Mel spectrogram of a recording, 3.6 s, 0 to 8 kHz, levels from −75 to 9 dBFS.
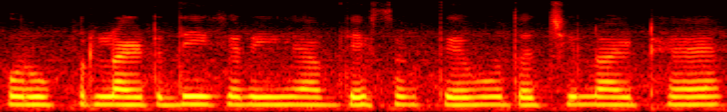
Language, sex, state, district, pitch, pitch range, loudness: Hindi, female, Haryana, Rohtak, 210 Hz, 205-210 Hz, -17 LUFS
